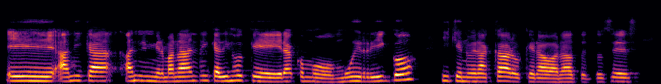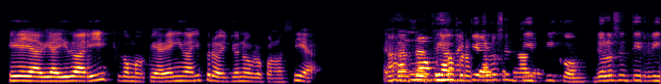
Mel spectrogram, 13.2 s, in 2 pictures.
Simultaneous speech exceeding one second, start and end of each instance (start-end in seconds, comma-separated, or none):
10.5-12.1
